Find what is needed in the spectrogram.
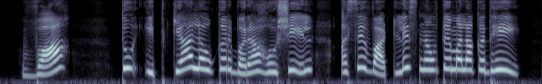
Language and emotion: Marathi, surprised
